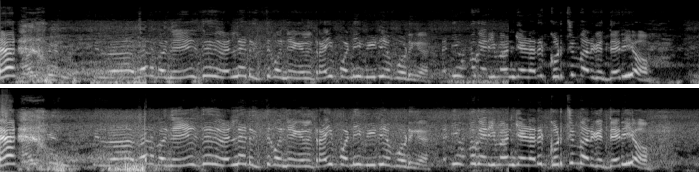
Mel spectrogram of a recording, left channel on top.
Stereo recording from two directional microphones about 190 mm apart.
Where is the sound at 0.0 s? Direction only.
15° left (ahead or behind).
